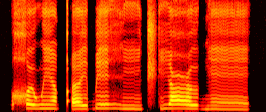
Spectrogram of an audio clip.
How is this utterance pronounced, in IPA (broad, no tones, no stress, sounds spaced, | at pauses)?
χ ɵ w ẽ qʼ e ɓ e ɦ ĩ t͡ʃʼ i ʕ ɵ ɡ ẽ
